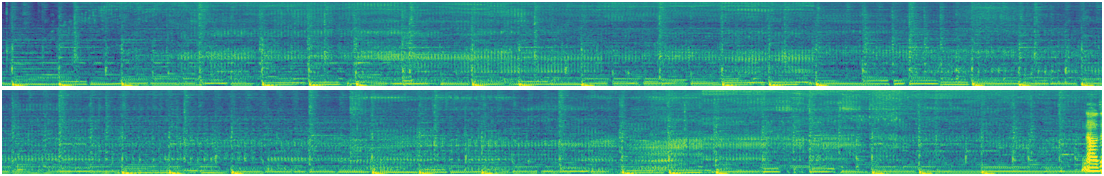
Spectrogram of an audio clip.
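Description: Background music over a Hyperice Hypervolt massage gun running on its slow setting, its head working against the muscles of the neck and shoulder.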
